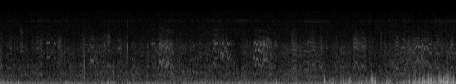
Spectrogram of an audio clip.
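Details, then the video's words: Flamingos, possibly American flamingos, give a chorus of loud, nasal, goose-like honks, overlapping and repeated several times a second, over a steady low rumble. "Flamingo Bird Sound | Noise | Call"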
